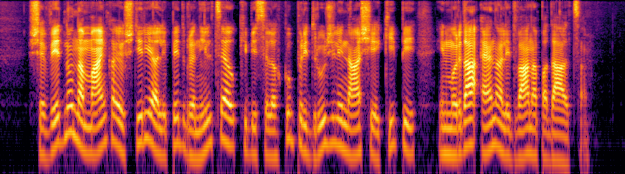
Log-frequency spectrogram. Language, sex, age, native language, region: Slovenian, male, 18-29, Slovenian, Pomurje region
